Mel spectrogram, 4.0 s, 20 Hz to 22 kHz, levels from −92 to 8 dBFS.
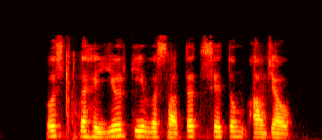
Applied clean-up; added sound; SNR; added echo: neural mask model DeepFilterNet 3.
